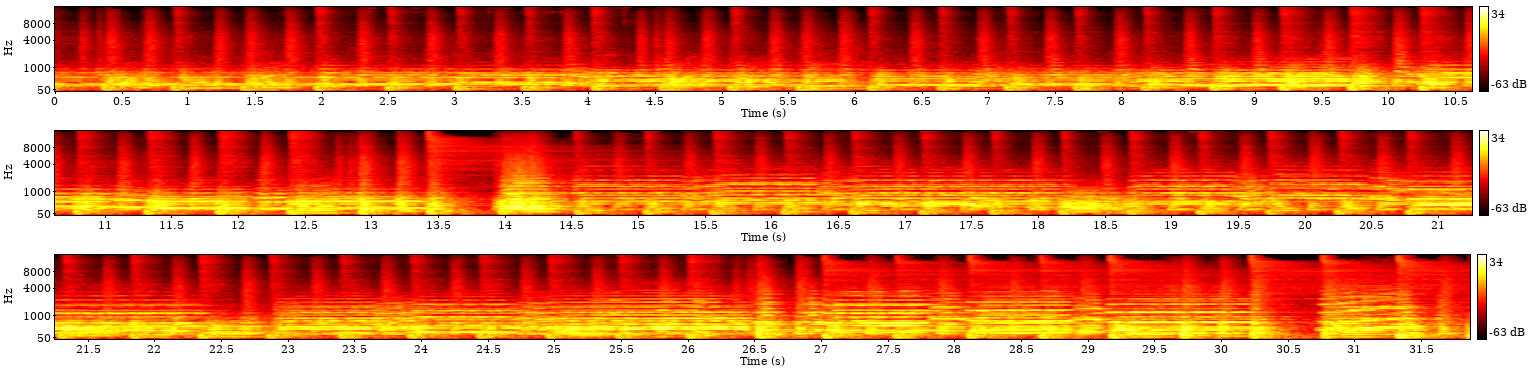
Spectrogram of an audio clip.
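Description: Background music led by brass instruments over a steady beat. About halfway it breaks off for a moment and comes back with a loud chord, and the melody then sits higher.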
